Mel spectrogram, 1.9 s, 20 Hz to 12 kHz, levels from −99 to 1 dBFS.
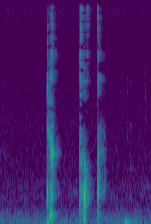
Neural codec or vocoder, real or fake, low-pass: none; real; 10.8 kHz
